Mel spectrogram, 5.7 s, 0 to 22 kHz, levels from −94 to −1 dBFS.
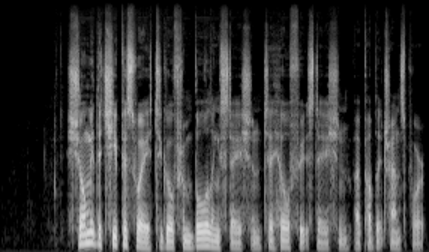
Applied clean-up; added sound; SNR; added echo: none; none; none; none.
